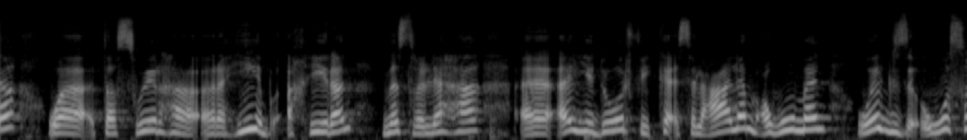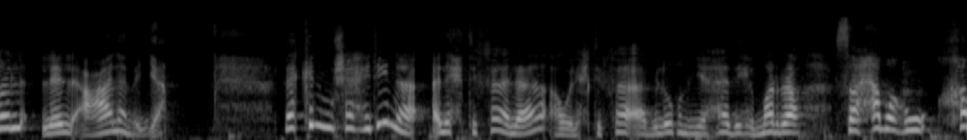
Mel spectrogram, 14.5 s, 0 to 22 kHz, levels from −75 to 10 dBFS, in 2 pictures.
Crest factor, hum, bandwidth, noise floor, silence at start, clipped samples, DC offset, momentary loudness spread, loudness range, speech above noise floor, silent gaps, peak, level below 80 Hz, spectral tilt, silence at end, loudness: 18 dB; none; 14 kHz; -48 dBFS; 0 s; under 0.1%; under 0.1%; 8 LU; 4 LU; 22 dB; none; -8 dBFS; -64 dBFS; -5 dB/octave; 0 s; -26 LUFS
